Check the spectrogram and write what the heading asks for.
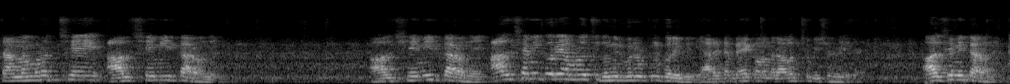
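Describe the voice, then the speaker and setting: Teacher, male, fairly high voice, chatty lecture style that poses and answers its own questions, recorded at a distance. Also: lively intonation, a little fast. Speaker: exam-prep teacher. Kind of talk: informal online lecture. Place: home. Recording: echoey room, far from mic, faint hiss.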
